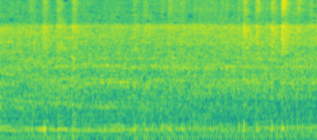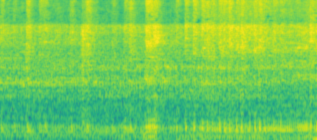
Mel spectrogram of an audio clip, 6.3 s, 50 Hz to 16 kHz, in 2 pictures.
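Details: Yamaha YZ250 two-stroke motocross bike (250cc/270cc), break-in street ride shifting through gears to work in transmission after a full engine rebuild; crisp buzz rising through gears, no knocking; shifts silky smooth, running healthy.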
